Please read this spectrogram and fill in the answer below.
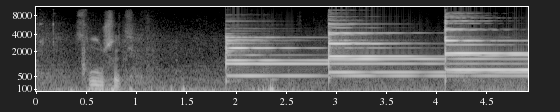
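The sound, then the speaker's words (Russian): Bells tried out one after another while choosing bells for a belfry: three loud, clear strikes, each with a bright metallic attack and a long ringing tone that sustains until the next. A brief softer sound comes before the first strike. “чтобы построить звонницу, надо определиться, какие взять следующие колокола”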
